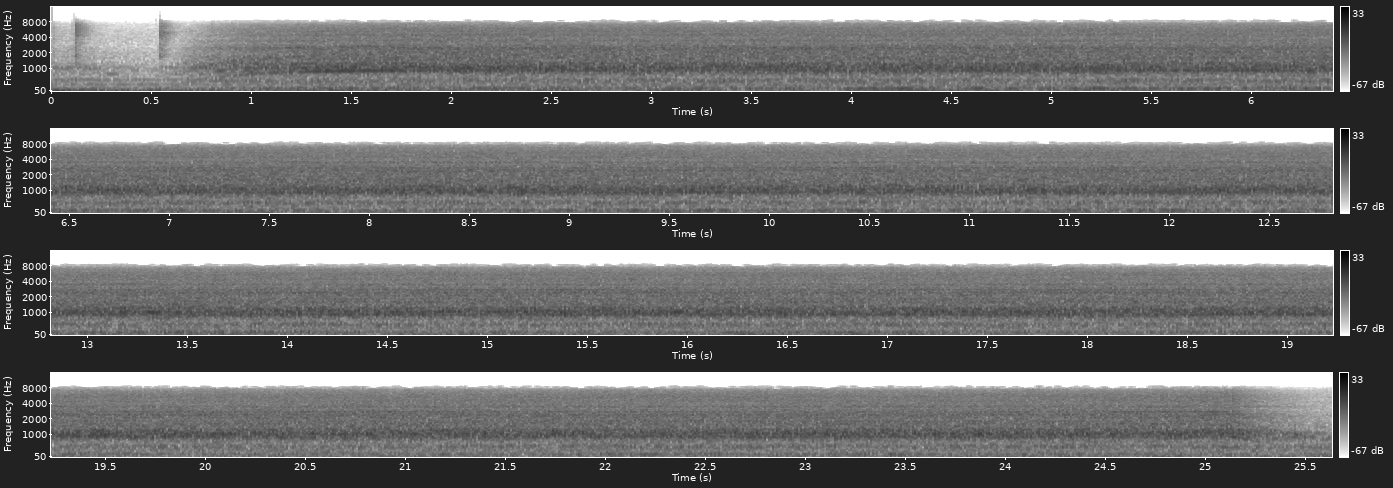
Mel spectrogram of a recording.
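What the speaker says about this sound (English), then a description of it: "Got to blow dry that." A hair dryer blowing hard to dry a coat of hairspray on a scale model, a loud, steady whooshing roar that starts abruptly and holds unchanged for the whole stretch with no voices.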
